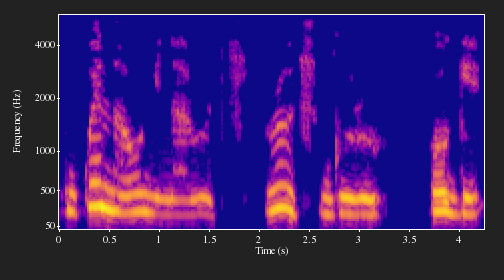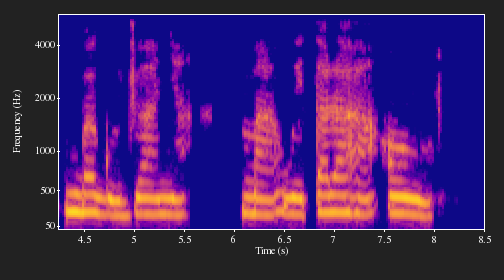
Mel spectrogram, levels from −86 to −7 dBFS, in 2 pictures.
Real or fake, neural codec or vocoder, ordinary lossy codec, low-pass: real; none; none; 5.4 kHz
